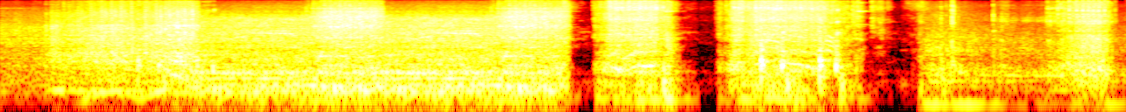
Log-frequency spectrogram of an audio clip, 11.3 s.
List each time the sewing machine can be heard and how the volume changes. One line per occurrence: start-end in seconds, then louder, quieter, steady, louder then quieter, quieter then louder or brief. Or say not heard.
0.0-11.2 quieter.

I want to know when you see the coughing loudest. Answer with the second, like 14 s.
8 s.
